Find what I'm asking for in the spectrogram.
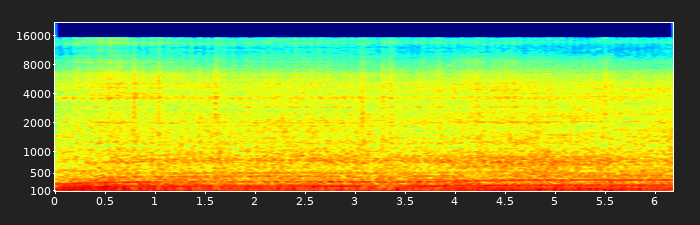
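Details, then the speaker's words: Old hand-clutch tractor, throttle raised to a faster speed: steady even low thrum with no misses, knocks or rattles, runs smoother at speed, whole tractor shakes and battery vibrates; normal running at raised throttle. "run smoother at faster speed oh that sounds good that sounds real good listen to that whole tractor shakes at this speed look at that battery dancing oh this thing runs like a dream"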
